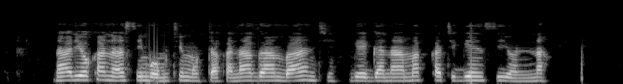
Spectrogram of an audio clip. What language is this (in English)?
Ganda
